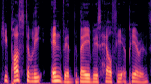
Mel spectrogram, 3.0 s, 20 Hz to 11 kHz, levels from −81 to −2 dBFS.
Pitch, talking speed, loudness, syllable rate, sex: 135 Hz, 140 wpm, -19 LUFS, 6.1 syllables/s, male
